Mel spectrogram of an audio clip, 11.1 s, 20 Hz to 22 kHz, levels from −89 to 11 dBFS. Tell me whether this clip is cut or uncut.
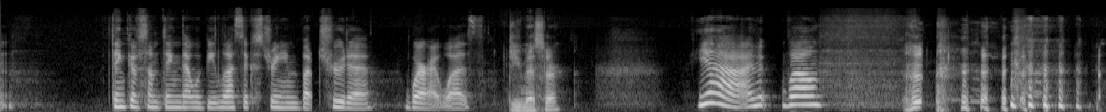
cut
